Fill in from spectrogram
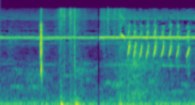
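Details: Greater racket-tailed drongo (chàng tên) calling the flock: after a few knocks and clicks, a fast run of about ten sharp repeated chip notes fills the second half over a steady background hum.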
